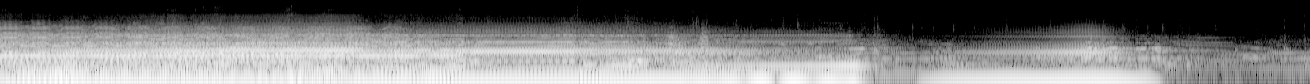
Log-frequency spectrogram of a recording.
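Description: Freely improvised electro-acoustic chamber music for double bass, saxophone and theremin with electronics: a loud, deep sustained drone under held and slowly gliding higher tones. The drone breaks off about two thirds of the way through, swells back, and stops shortly before the end.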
